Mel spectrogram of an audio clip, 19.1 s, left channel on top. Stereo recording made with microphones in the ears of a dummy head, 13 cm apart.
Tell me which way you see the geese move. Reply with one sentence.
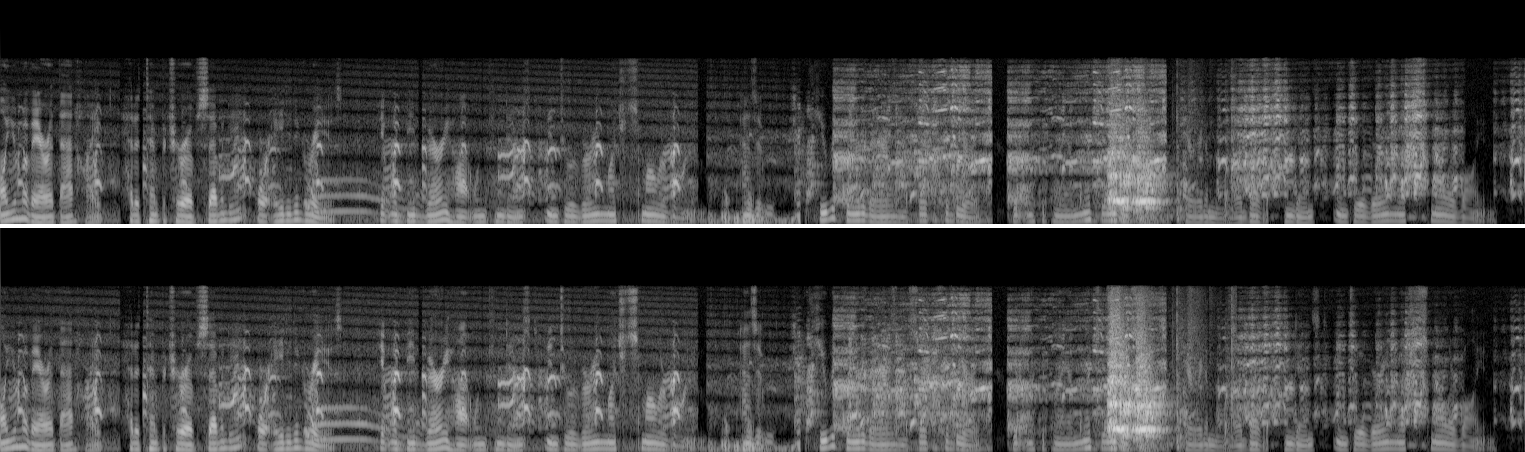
In this clip you hear the geese travel towards the left.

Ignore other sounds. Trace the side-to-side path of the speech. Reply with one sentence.
You can hear the speech move to the right.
